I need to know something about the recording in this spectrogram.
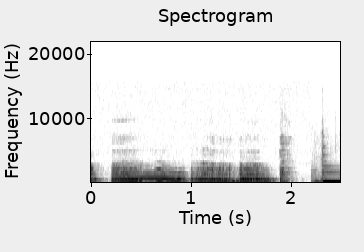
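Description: A man crying aloud in long wailing sobs: two drawn-out cries, the first rising then falling in pitch, then a short one near the end.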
